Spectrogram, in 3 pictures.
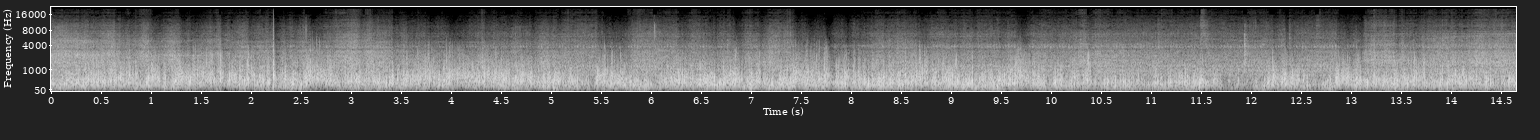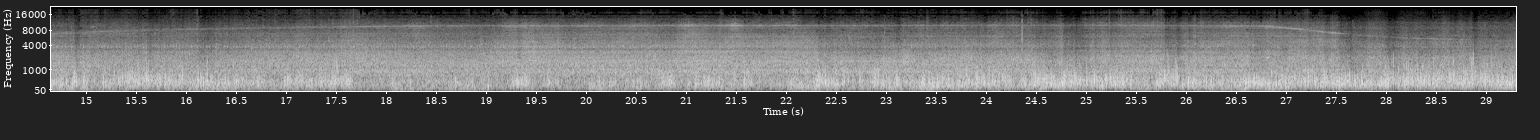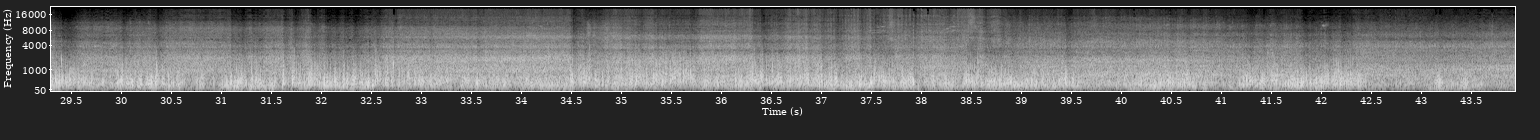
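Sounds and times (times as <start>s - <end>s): diesel machinery running: 0.0s - 43.9s.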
